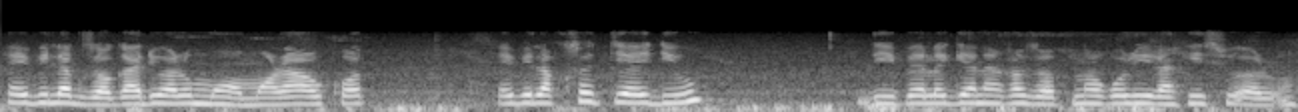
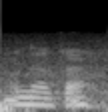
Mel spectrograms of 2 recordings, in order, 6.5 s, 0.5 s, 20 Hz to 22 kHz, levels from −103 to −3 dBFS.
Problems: none marked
